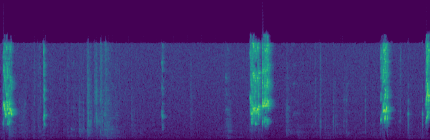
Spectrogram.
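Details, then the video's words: Pet rosy-faced lovebirds, including an orange-coloured bird in its last recording, give loud, harsh, rasping chirps in short bursts around the start, middle and end, with faint scattered chatter and quiet street noise between. "Lovebird Chirping Sounds"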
